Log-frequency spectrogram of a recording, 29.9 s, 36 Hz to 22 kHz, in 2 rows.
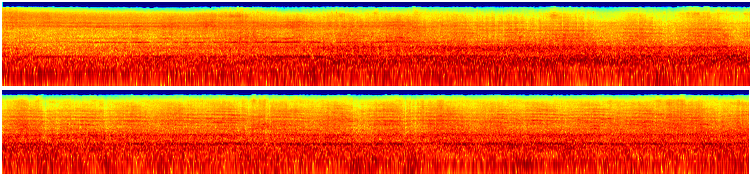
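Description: Norfolk Southern intermodal freight train passing close by. The trailing GE Dash 9-44CW diesel locomotive goes by at the start, then a long string of container and trailer well cars follows. The wheels clatter over the rail joints, heaviest midway, over a steady wheel squeal.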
